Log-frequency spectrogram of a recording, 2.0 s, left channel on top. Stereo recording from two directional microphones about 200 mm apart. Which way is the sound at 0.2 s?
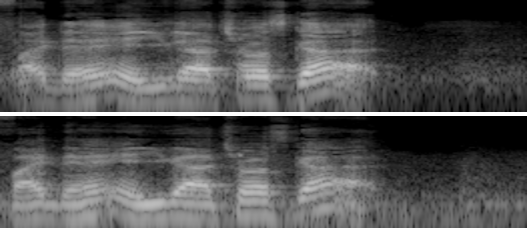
45° left (ahead or behind).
